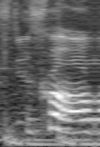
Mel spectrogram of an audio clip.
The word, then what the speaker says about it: Nicole: first fact is that my middle name is Nicole H so it's pronounced Nicole but it's spelled nickcole and then the second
